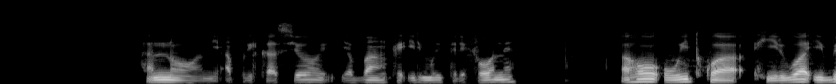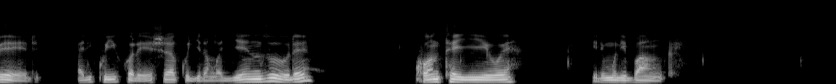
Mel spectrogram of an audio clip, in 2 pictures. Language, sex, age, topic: Kinyarwanda, male, 25-35, finance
